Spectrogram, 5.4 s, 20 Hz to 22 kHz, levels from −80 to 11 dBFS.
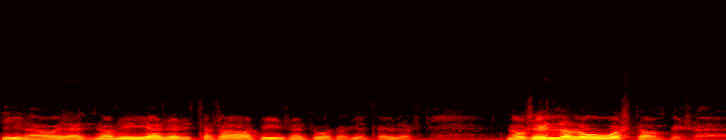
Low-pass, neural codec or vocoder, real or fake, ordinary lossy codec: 19.8 kHz; vocoder, 44.1 kHz, 128 mel bands every 512 samples, BigVGAN v2; fake; none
